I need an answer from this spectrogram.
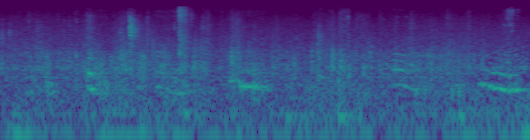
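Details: Puppies almost two weeks old give faint, thin whining squeaks, several short rising and falling whimpers scattered through a noisy background with soft rustling.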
